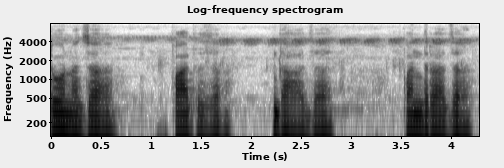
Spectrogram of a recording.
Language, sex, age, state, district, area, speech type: Marathi, male, 18-30, Maharashtra, Sindhudurg, rural, spontaneous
